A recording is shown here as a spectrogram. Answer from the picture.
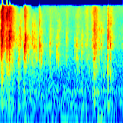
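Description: Handling noises from small plastic eyeshadow palettes being picked up and worked: a burst of rustling and clicking at the start, a few softer clicks and scrapes, and another click near the end.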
